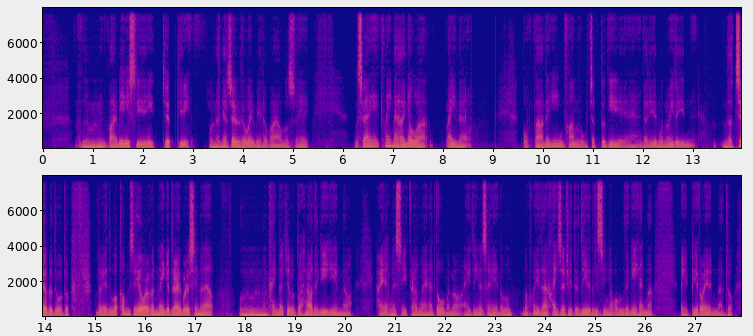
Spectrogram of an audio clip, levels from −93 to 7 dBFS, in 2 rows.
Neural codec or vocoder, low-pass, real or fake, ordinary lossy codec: codec, 16 kHz, 0.5 kbps, FreqCodec, larger model; none; fake; none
